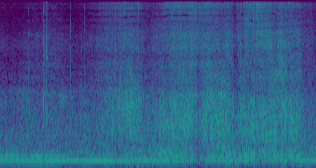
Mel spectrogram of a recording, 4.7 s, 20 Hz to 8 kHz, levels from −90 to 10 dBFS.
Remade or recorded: recorded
